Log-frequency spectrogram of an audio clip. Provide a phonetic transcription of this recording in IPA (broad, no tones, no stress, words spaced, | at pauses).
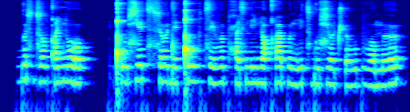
ɡɵs d͡zovqʼiɲo | ǃʼuɕet͡s sɵ deǃuv t͡sevɵp ħisniɲoqʰɨ pɵŋit͡s ɡuɕɵ t͡ʃʼɵvupvo mɵ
